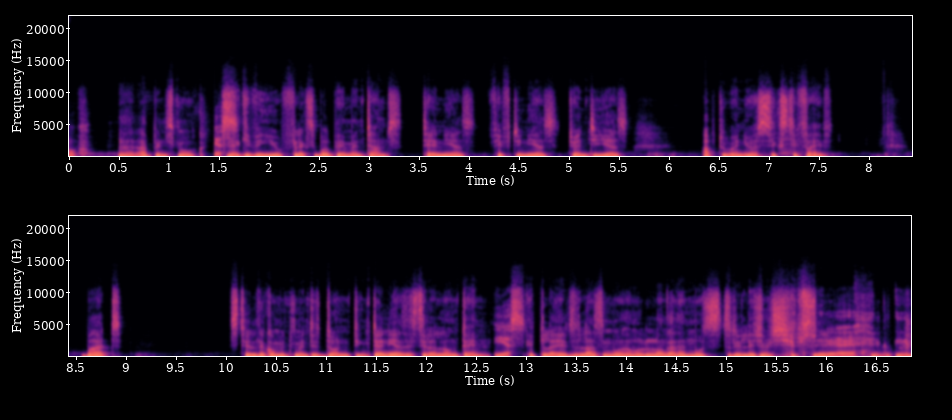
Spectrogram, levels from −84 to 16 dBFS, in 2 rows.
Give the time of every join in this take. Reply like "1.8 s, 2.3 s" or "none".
1.4 s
